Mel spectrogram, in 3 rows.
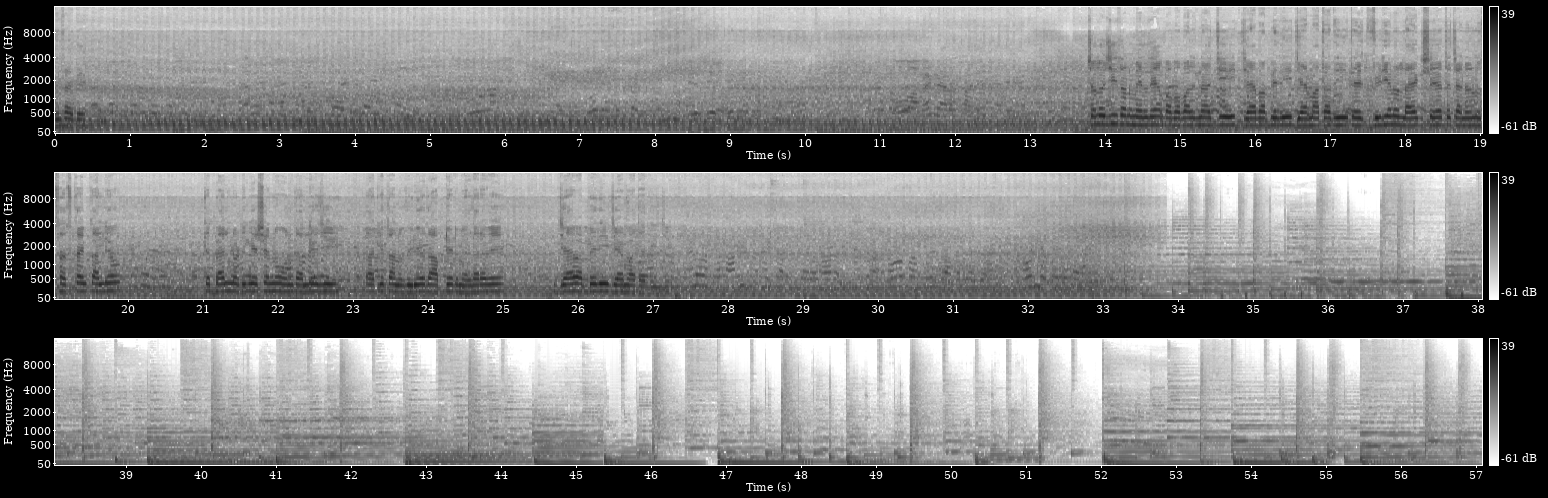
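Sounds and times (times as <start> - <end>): indistinct voices of passengers: 0.0 - 13.8, 26.7 - 33.8
ferry engine droning: 0.0 - 51.1.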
